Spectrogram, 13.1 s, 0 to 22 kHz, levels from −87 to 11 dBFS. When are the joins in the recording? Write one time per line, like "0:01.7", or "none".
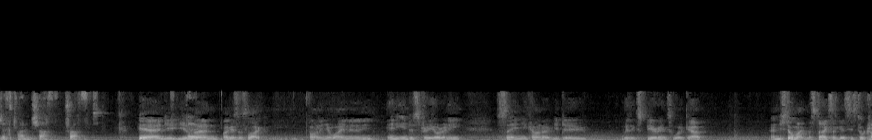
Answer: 0:03.3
